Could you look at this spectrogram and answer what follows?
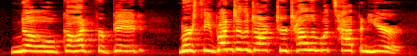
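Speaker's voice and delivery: high, loud, urgent command; frantic orders. Acted. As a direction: send for help in a panic. Frantic orders, acted from play.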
